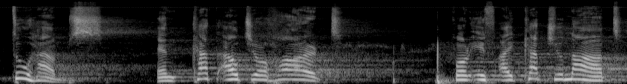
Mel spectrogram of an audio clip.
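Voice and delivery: mild hint of weeping in a grieving master; crying voice. A narrator's reading. Master grieving as he tells bamboo it must be split. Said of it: "with a crying voice".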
